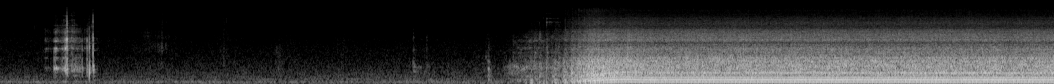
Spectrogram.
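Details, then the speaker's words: John Deere JS63C mower after carburetor cleaning with the needle reseated; it had been running rich and fouled the spark plug. It fires after a couple of pulls and settles into a steady, even drone with no surging or missing, running normally. "because it was running rich and ended up fouling up the spark plug that was in it and it seems to run run better now I just got it cleaned up so I'm gonna give this thing a start and we'll see how she does"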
